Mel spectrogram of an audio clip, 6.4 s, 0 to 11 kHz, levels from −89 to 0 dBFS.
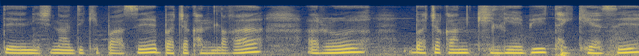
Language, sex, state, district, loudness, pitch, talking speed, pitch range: Nagamese, female, Nagaland, Kohima, -13 LUFS, 190 Hz, 130 wpm, 180-210 Hz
